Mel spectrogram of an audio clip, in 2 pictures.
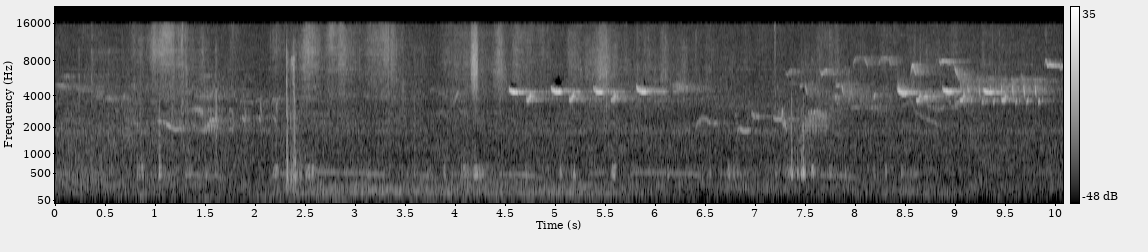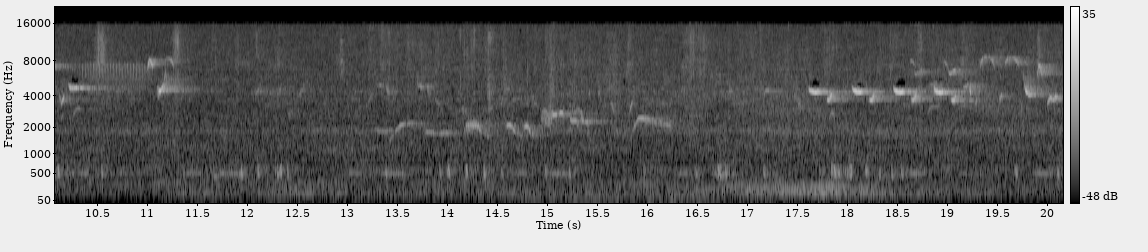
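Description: Small songbirds chirping in short runs of quick high notes and trills, several times over, above a low steady outdoor background, with faint soft handling knocks in between.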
